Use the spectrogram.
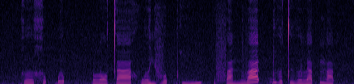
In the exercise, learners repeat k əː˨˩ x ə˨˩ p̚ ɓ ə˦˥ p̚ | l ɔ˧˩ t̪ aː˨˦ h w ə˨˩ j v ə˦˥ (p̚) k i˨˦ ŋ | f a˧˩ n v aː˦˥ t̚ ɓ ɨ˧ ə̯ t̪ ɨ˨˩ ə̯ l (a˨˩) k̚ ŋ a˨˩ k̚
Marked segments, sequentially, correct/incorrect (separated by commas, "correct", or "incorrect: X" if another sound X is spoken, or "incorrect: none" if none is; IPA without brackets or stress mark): correct, incorrect: a˦˥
